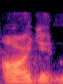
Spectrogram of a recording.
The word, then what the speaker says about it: Argent: I'm like Argent, rhymes with Sergeant.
